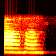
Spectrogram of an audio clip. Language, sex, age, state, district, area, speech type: Kannada, female, 18-30, Karnataka, Bangalore Rural, rural, conversation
